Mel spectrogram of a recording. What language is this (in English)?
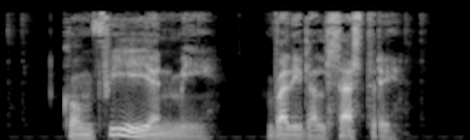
Catalan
